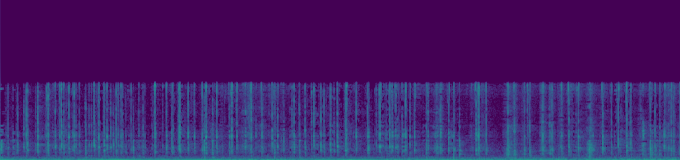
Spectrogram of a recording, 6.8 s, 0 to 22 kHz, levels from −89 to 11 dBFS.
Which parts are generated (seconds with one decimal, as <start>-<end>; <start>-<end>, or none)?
2.2-2.9; 3.8-6.8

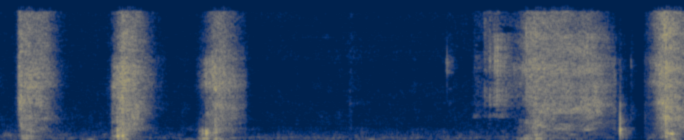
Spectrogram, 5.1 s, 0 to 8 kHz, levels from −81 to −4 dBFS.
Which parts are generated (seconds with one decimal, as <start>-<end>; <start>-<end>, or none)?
1.2-3.4; 4.3-5.1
